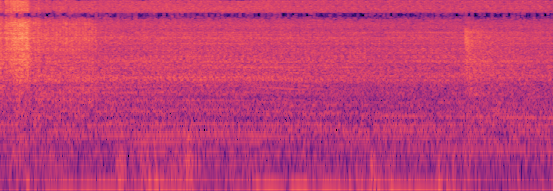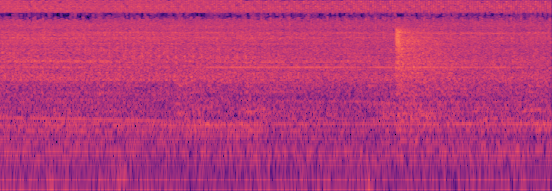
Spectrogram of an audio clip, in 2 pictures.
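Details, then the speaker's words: Toyota Corolla engine after timing chain tensioner replacement for chain noise: steady even idle with smooth hum, no rattle or chain slap; engine sound normal after repair. "हान तो दोस्तों आवाज़ engine की बिल्कुल normal है जिस तरह जिस तरह के होनी चाहिए"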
